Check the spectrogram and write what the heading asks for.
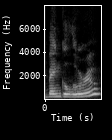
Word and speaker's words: Bengaluru: Sometimes people call it Bengaluru, so either is acceptable.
